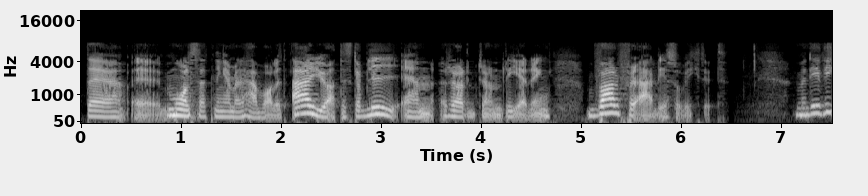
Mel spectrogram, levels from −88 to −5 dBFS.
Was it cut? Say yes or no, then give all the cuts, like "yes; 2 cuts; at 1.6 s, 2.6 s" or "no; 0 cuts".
no; 0 cuts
